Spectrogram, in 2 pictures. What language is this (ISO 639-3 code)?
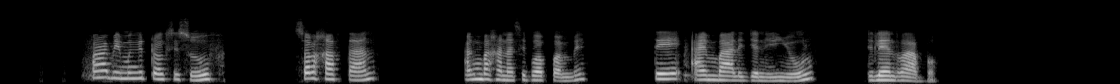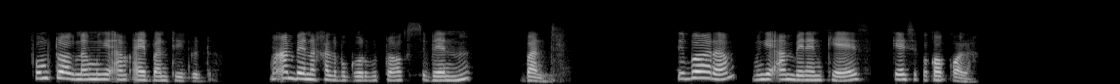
wol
